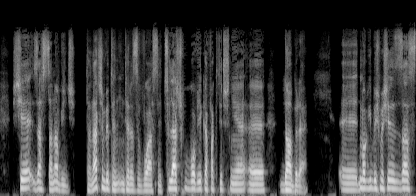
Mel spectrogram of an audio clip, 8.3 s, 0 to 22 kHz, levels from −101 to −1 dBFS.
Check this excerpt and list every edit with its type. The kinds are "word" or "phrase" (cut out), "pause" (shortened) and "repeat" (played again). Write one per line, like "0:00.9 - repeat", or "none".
0:01.6 - word
0:02.2 - word
0:03.4 - word
0:07.2 - word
